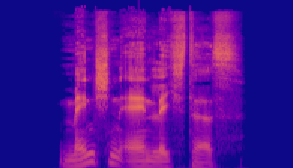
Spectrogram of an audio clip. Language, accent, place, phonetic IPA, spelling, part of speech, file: German, Germany, Berlin, [ˈmɛnʃn̩ˌʔɛːnlɪçstəs], menschenähnlichstes, adjective, De-menschenähnlichstes.ogg
- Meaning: strong/mixed nominative/accusative neuter singular superlative degree of menschenähnlich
